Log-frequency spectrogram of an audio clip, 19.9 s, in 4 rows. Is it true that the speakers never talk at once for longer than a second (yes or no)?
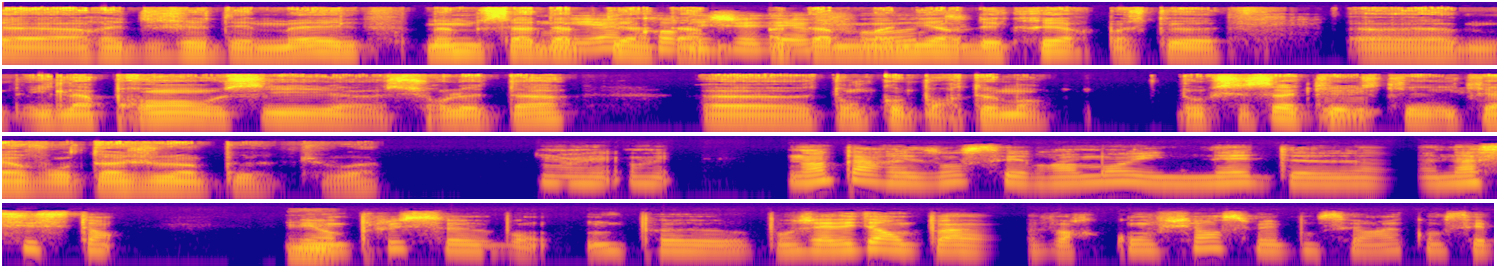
no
